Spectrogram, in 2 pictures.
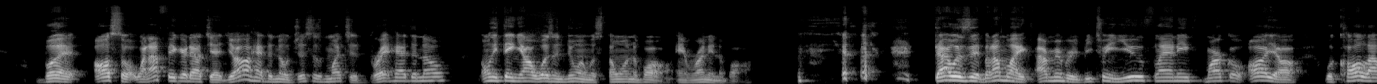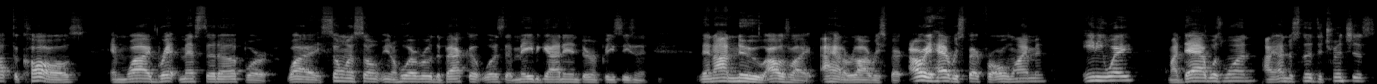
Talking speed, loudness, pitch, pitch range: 225 wpm, -23 LUFS, 145 Hz, 125-165 Hz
